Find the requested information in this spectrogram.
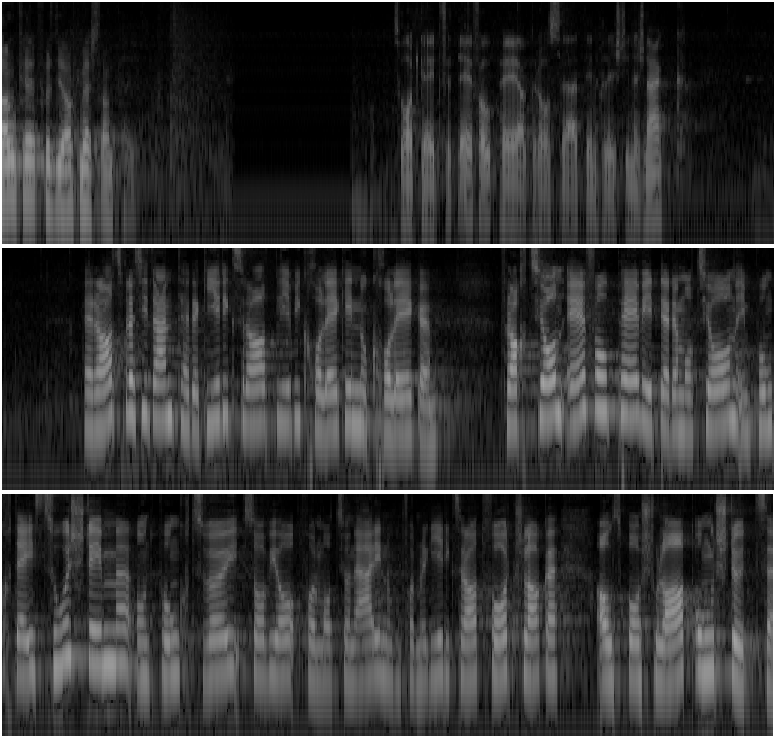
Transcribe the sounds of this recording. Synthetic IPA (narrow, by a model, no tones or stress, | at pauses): ɑŋkʰəfyːɾdiːaʊfmɛɐksɑmkʰaɪt̪ | sʋɔ̰tɡ̥ɛ̰ɪt̪fʏɾtḛːfɔʊpʰeːɑɡ̥ɾo̰ːsɾæ̰ːt̪ɪnχɾɪʃtiːnəʃnæk | hɛrːɑːtspɾɛsidænthɛrːɛɡiəɾɪksɾɑːtliəbikχɔleːɡɪnːəʊnkʰχɔleːɡ̥ə | fɾɑkt͡sjoːnɛːfɔʊpʰeːvɪət̚d̥ɛɾəmɔt͡sjoːnɪmpʰʊŋkχtɛɪst͡suəʃtɪmːəʔʊntpʰʊŋkχtt͡sʋœɥsoʋiofɔmɔt͡sjɔnæːɾɪnʊfɔmɾɛɡiəɾɪksrɑːt̪foːɾkʃlɑɡ̥ə | ʔɑlspɔʃtulɑːtʊŋəɾʃtʏt͡sə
